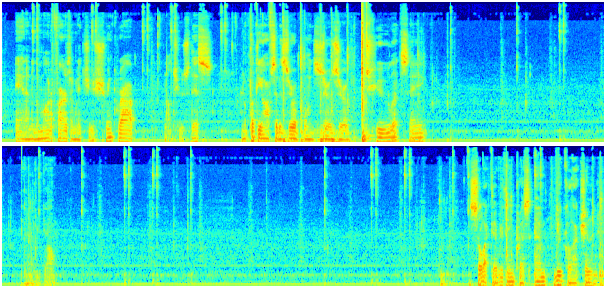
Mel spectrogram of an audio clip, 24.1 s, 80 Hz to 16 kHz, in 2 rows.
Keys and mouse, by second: 4.4-7.4 drag, 6.6 0, 8.3 alt+a, 9.0-10.3 middle drag, 11.2 click, 12.6 alt+a, 12.8-13.6 middle drag, 14.5 click, 15.0 click, 15.8-18.5 middle drag, 19.4 click, 20.1 click, 20.8 a, 21.1 middle click, 22.1 m.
